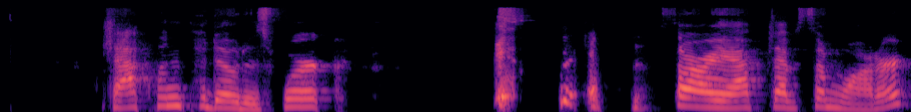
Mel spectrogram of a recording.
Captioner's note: coughs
